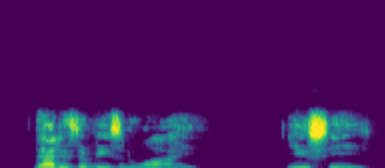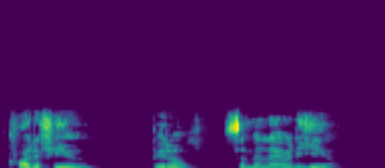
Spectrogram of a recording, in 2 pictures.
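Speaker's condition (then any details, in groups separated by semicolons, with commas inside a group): No condition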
